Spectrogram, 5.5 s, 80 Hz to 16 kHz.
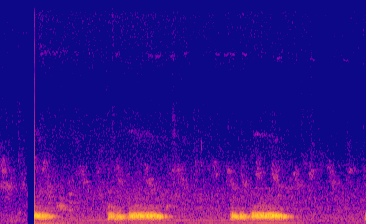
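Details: A spotted dove, 17 years old, repeats its cooing phrase twice about two seconds apart after a sharp click. Each phrase is a low, mellow coo followed by a longer resonant croon, with a faint hum underneath.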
